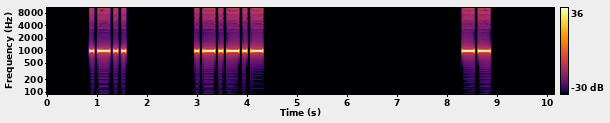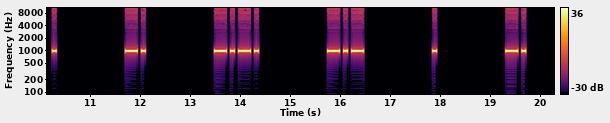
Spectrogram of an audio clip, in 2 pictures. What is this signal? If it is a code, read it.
Morse code, heard as a keyed tone, about 15 wpm, spaced as for 5 wpm, 1000 Hz. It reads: L. MENCKEN
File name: qotdfiles / 5wpm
